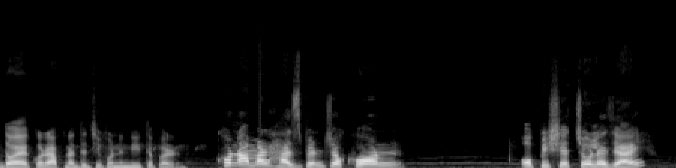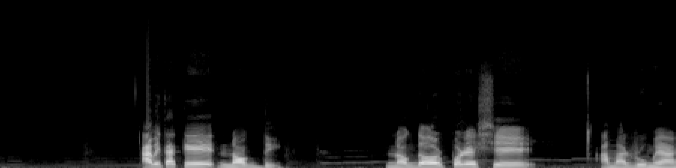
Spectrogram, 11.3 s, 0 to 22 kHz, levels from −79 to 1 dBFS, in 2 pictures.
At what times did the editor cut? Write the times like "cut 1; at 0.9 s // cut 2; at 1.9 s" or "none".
cut 1; at 1.8 s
